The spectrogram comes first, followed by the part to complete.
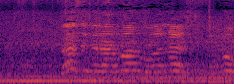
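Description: A steady low hum runs throughout, and a voice speaks over it from about half a second in until near the end.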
